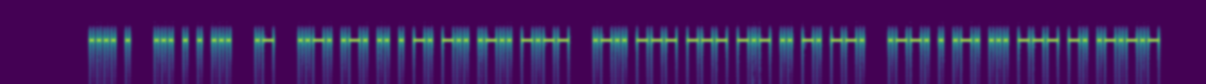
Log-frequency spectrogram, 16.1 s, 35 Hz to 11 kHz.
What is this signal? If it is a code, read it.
Morse code, heard as a keyed tone, about 25 wpm, 700 Hz. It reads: HE SEES A FRIENDLY LOOKING PERSON.
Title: Easy Phrases 25wpm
